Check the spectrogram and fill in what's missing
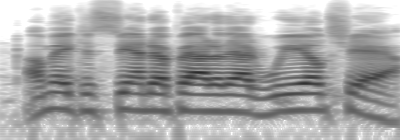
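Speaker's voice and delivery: very loud put-on Boston accent. Joining a friend's bit about people with that Boston accent, put-on Boston accent. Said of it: "when they have that Boston accent".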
